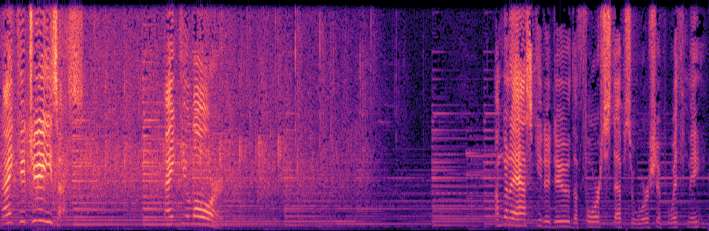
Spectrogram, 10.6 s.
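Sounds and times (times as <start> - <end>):
speech: 0.0 - 1.5, 2.5 - 3.5, 7.5 - 10.6
audience hand clapping: 0.0 - 6.0.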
